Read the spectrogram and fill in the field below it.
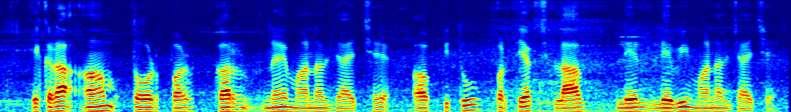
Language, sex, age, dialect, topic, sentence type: Maithili, male, 25-30, Eastern / Thethi, banking, statement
